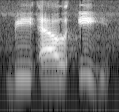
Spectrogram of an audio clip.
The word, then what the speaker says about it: insatiable: of the pronunciation of insatiable. So, not insatiable, not insatiable, but the S makes the sound sh and not s. So, insatiable.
